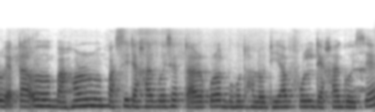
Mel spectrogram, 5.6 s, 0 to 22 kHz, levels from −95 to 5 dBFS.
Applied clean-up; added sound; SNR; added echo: neural separator model SepFormer DNS4.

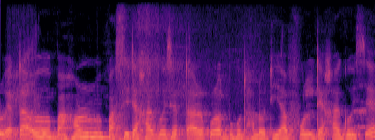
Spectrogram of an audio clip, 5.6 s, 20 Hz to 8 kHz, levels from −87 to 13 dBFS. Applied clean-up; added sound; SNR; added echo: none; Explosion; 16 dB; none.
